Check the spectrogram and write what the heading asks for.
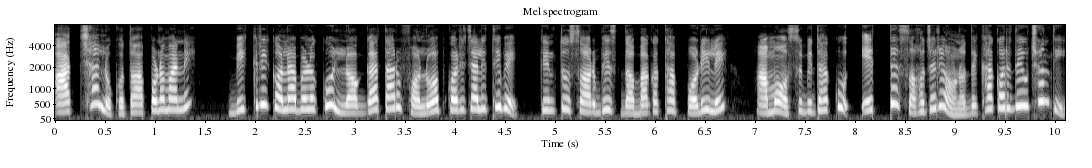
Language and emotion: Odia, disgusted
